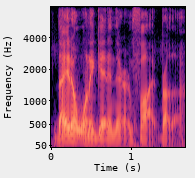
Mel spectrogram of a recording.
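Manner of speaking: soft, sing-song sarcastic gushing; hushed, hammed-up fanboy mockery; mock awe. Mocking hype about hardcore fighters.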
